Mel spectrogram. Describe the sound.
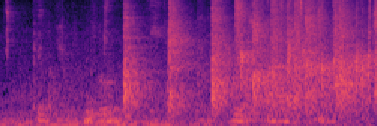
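Audience applause that starts with a few scattered claps, then swells into a dense, steady round of clapping, with some voices murmuring underneath.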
